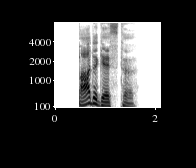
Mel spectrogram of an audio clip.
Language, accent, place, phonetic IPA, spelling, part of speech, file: German, Germany, Berlin, [ˈbaːdəˌɡɛstə], Badegäste, noun, De-Badegäste.ogg
- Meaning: nominative/accusative/genitive plural of Badegast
